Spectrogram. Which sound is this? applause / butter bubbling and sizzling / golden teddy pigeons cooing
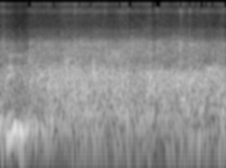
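applause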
